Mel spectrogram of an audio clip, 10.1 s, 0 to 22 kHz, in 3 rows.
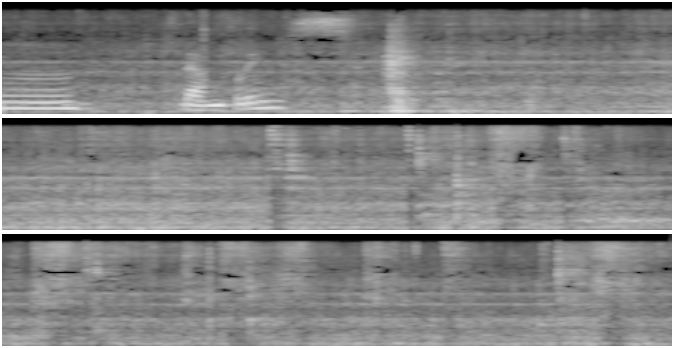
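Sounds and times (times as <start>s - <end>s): broth simmering in a pot: 0.0s - 10.0s
utensil scraping against pot: 4.7s - 10.0s.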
